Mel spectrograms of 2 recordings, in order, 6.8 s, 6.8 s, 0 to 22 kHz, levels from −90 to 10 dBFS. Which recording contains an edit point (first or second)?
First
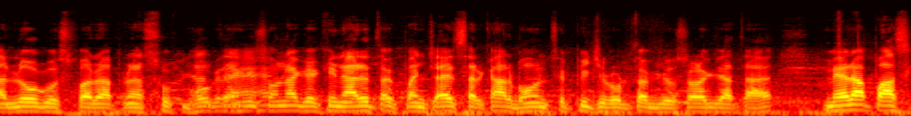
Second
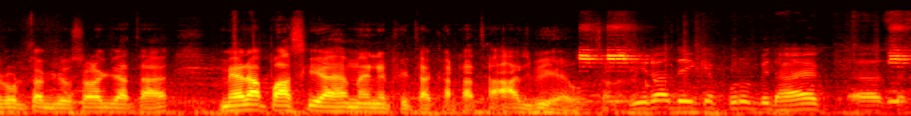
first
